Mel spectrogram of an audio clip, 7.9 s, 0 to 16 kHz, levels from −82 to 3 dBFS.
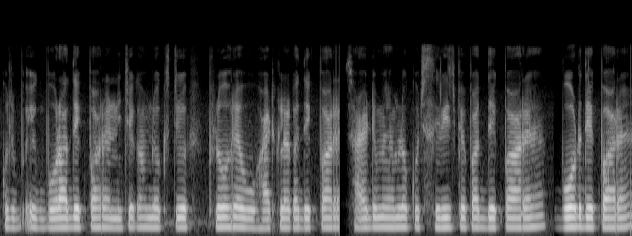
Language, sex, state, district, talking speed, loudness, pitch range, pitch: Hindi, male, Haryana, Rohtak, 290 wpm, -18 LUFS, 145-150 Hz, 145 Hz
